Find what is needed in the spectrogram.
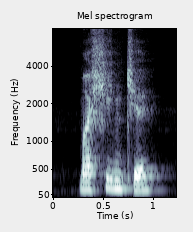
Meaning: diminutive of machine
- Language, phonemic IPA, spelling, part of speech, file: Dutch, /mɑˈʃiɲcə/, machientje, noun, Nl-machientje.ogg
